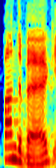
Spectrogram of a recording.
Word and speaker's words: Bundaberg: I think it was like Bundaberg, right, if I'm not wrong, which sounded very German. – I don't remember. – You don't remember? – No, sorry. – So Bundaberg is how you say it.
